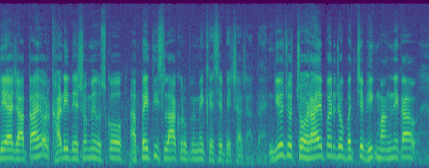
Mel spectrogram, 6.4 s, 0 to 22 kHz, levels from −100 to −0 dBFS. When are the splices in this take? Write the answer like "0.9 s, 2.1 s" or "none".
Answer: 1.9 s, 4.0 s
